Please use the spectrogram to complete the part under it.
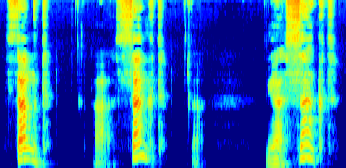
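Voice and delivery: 单独慢慢读出 Sanct，读得像 thank 带 t 尾; 把 Sanct 拆出来带读，尾音 t 点出来; 示范发音. Shown as a demonstration. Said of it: "怎么读啊". (Sanct 作为词的前半段逐遍示范)

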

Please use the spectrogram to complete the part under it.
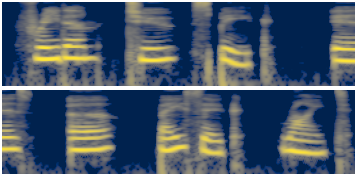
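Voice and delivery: slow, separated words with clear pauses; slow reading. Shown as a demonstration. Teacher reading the example sentence for learners, slowly. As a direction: take it one word at a time, slowly. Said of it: "好，慢慢来读".

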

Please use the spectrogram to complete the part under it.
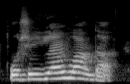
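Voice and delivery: plain reading voice

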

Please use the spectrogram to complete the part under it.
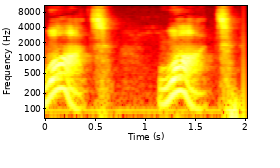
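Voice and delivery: "what" with a wide open American ah vowel, slow. Shown as a demonstration. Teacher demonstrating the American vowel to the class, wide open. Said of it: "美音中口型大一些".

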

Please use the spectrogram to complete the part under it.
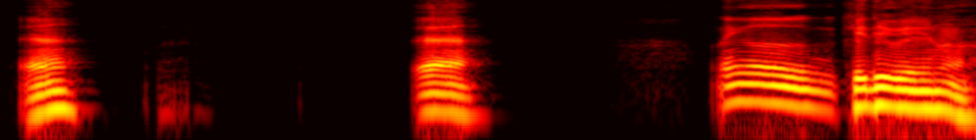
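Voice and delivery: ordinary talk, nothing marked

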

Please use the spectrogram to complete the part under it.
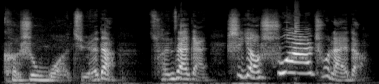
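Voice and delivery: plain reading voice

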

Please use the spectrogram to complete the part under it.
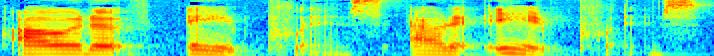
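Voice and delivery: out of airplanes with air hit hard; stress on air. Shown as a demonstration. Teacher shows air stressed, of swallowed. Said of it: "他为了强调air".

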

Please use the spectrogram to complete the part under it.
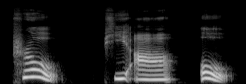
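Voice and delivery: pro then letters P R O said slowly one by one; spelling out pro. Shown as a demonstration. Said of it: "这个词缀在两个词里面发音是不一样的". (慢速逐个字母拼读)

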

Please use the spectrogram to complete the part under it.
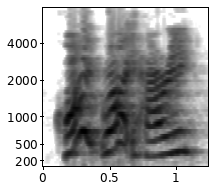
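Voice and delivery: high and loud, backing her husband; shrill mother siding with husband. A narrator's reading. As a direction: jump in to take his side. Mother eagerly backs husband.

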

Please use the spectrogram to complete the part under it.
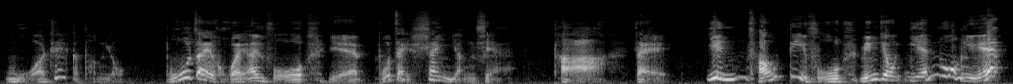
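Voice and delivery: deliberate, measured delivery; unhurried. Acted. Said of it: "慢条斯理地说".

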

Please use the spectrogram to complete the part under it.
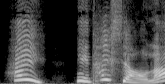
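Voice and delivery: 高而响，凶巴巴; 猫厉声训斥; fierce cat. Acted. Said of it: "猫凶巴巴地说". (猫凶巴巴地训斥鸭子)

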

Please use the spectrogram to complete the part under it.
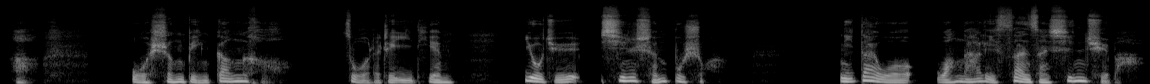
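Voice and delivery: soft, low and weary; frail monk. A narrator's reading. The recovering monk asks the demon to take him strolling, soft and weary. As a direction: sigh it out, just recovered from illness.

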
